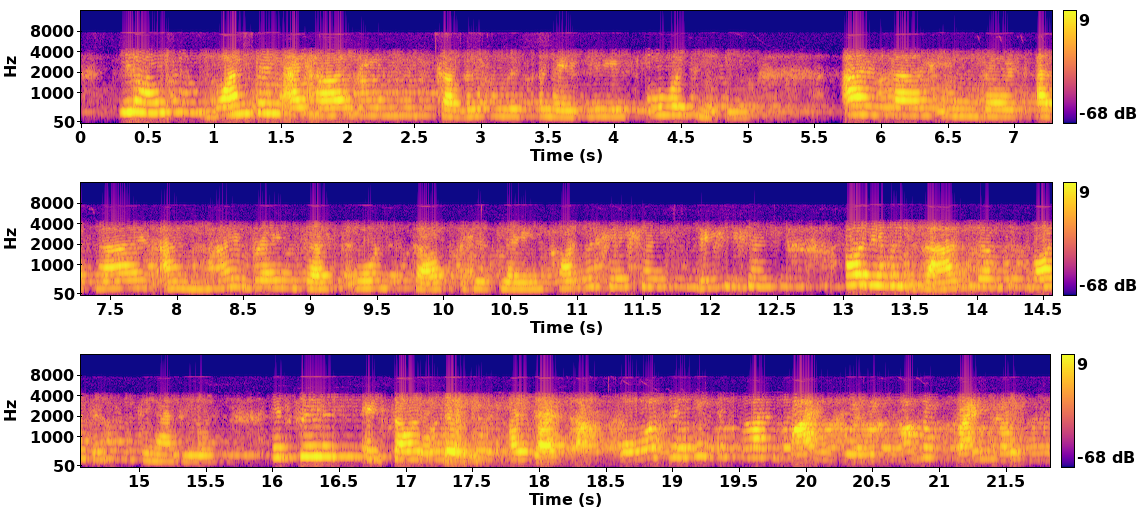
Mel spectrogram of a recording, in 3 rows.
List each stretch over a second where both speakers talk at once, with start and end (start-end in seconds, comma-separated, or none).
none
